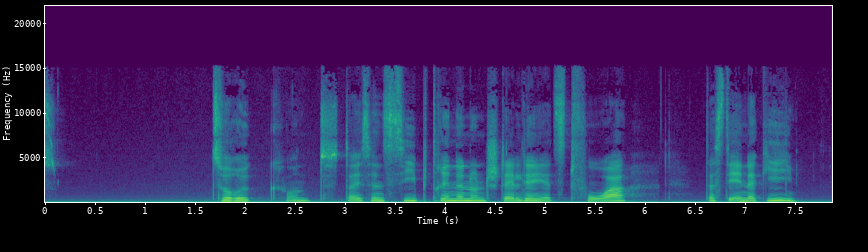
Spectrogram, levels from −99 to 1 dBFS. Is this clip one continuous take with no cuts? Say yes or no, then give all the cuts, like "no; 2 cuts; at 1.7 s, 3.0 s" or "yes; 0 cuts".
yes; 0 cuts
